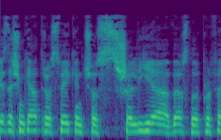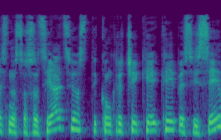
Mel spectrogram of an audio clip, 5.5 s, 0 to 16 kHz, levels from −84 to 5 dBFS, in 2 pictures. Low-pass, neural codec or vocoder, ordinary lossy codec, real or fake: 14.4 kHz; vocoder, 48 kHz, 128 mel bands, Vocos; MP3, 48 kbps; fake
